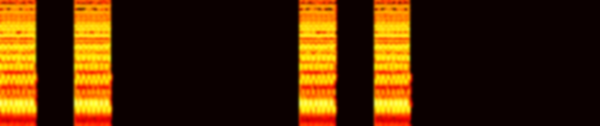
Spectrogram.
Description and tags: Phone Ring
alert, bell, call, cell, electronic, mobile, old, phone, ring, technica, telephone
